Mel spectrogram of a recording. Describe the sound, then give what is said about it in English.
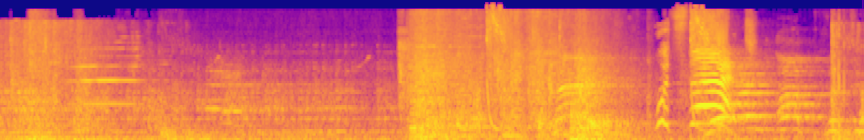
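Crashing metal as the lattice housing of a rusted radio tower is smashed down: a burst of clattering impact noise in the middle, then excited voices shouting. “He smashed down some kind of metal lattice for us to climb!”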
